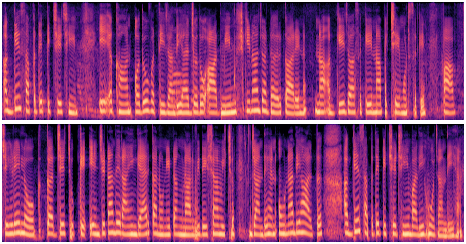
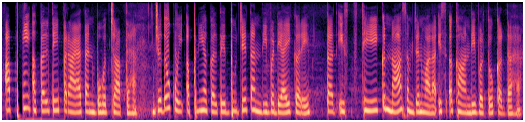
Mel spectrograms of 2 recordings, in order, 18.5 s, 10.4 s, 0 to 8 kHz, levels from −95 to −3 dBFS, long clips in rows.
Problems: constant background noise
